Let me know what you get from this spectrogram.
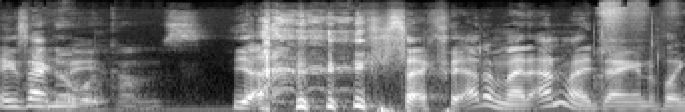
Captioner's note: laughing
